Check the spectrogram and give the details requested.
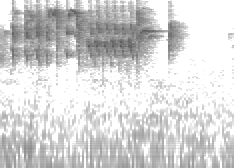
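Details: Competition European goldfinch of subspecies balcanica, from an online world song championship: one rapid continuous trilled phrase of tinkling notes lasting over a second, ending in a drawn note and a single sharp chirp.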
